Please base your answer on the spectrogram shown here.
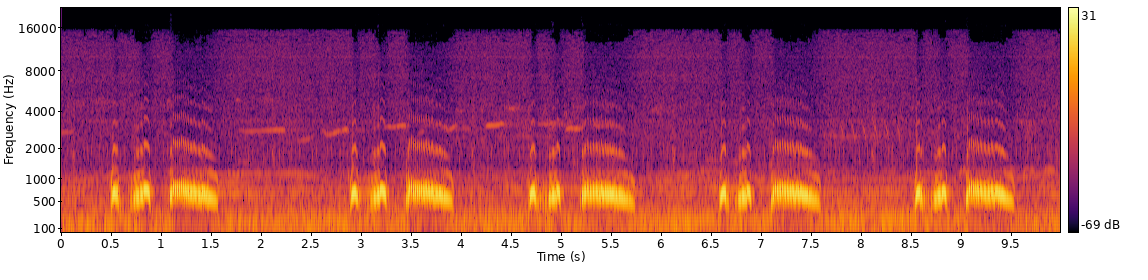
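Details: Repeated spotted dove lure phrases for catching wild birds, each a quick double coo and then a sustained falling coo, four phrases at fairly steady intervals with low background hum.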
